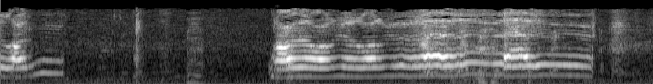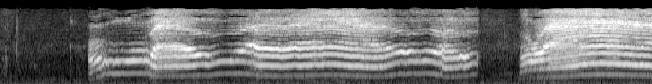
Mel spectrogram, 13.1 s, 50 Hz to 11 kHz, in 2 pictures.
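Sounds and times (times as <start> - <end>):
cat meowing: 2.7 - 6.0, 7.4 - 13.0.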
